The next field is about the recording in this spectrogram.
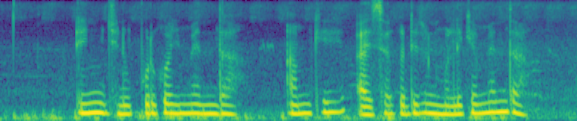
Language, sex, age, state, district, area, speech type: Santali, female, 18-30, West Bengal, Uttar Dinajpur, rural, spontaneous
